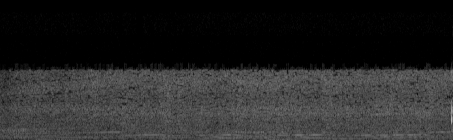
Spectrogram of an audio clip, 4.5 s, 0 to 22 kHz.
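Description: Racing car engine in an F1 esports video game, heard from the on-board view: a loud, steady high-pitched engine note with rising and falling revs through gear changes and no talking over it.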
